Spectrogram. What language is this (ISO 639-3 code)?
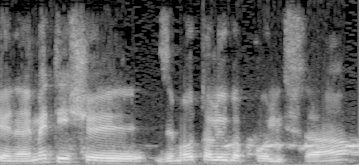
heb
